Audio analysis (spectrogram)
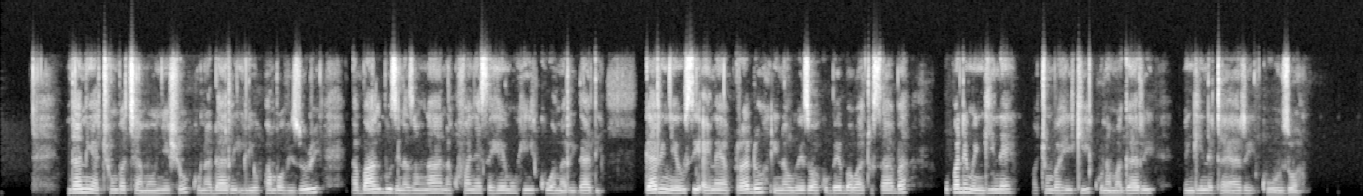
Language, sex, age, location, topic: Swahili, female, 36-49, Nairobi, finance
